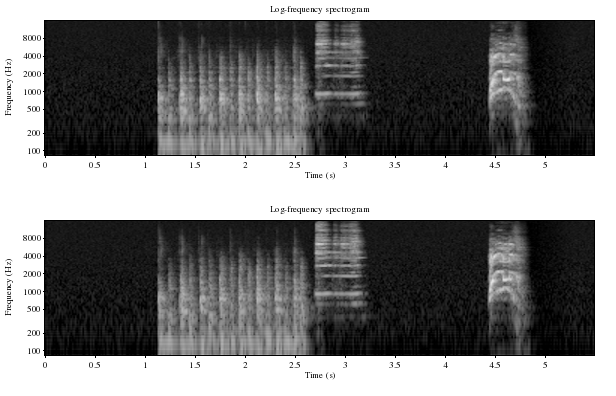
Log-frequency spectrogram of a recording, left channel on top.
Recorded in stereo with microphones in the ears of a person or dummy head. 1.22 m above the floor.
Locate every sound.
1.1 s knocking: 25° left (ahead or behind), 1.4 m
2.7 s a squeak: 40° right (ahead or behind), 1.2 m
4.4 s a scream: 30° right (ahead or behind), 1.1 m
